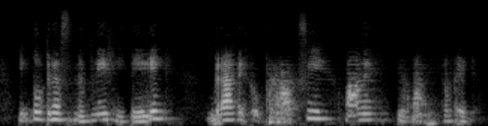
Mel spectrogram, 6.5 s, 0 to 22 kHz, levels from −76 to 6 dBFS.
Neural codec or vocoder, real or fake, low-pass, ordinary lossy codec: codec, 44.1 kHz, 0.9 kbps, DAC; fake; 19.8 kHz; MP3, 64 kbps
